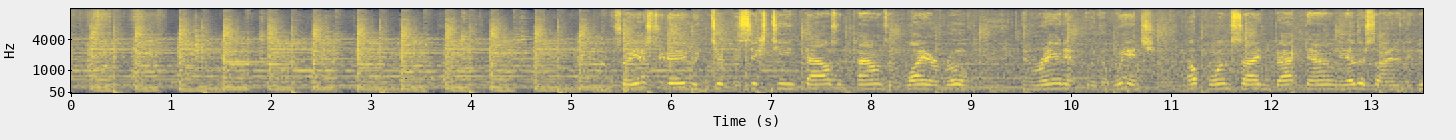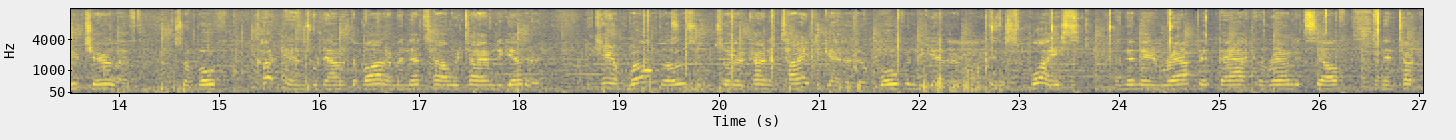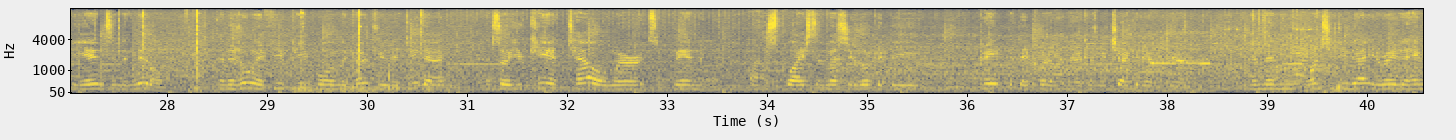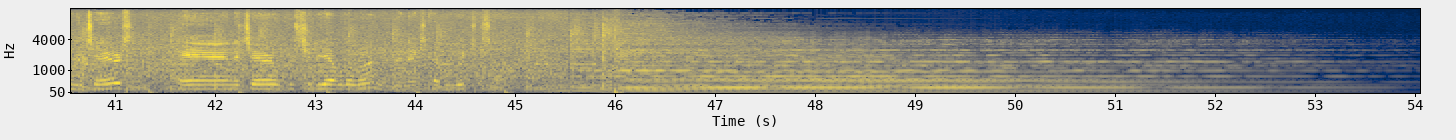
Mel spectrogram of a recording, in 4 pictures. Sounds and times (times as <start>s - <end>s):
Effects unit: 0.0s - 9.8s, 44.9s - 54.0s.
